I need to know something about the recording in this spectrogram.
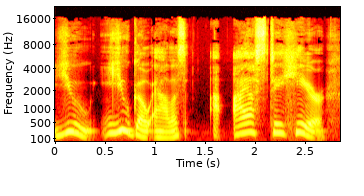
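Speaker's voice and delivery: hesitant, faltering. Ruth urges Alice to go while she stays behind, faltering. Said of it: "Faltered Ruth".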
